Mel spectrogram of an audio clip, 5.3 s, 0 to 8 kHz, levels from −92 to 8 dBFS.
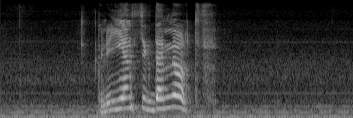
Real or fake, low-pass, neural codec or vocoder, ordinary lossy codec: real; 7.2 kHz; none; none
